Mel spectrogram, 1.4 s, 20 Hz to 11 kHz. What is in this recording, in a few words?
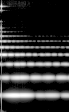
FM ELP 2 C4 L, Keyboards Old School; USB Soundscan vol.09; AKAI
